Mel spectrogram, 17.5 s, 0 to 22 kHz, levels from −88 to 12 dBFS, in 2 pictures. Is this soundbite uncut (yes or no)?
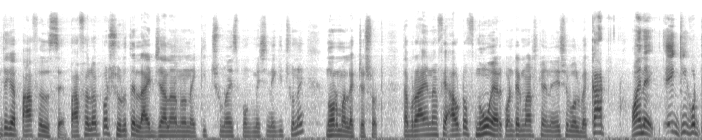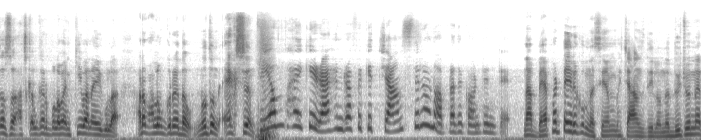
no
